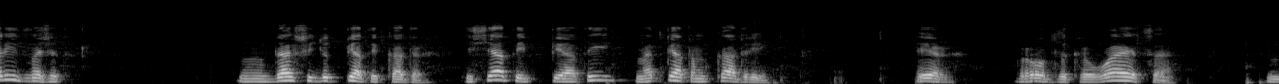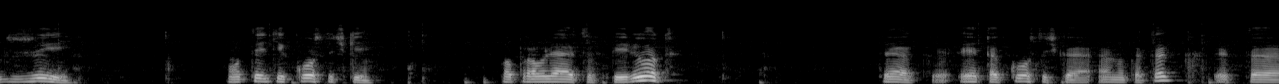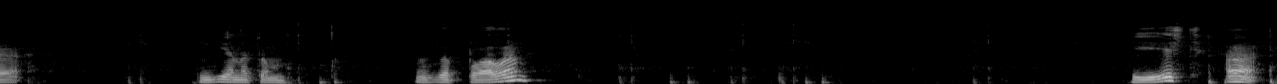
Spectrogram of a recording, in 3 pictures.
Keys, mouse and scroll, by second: 3.8 click, 6.3-6.7 middle drag, 7.5 click, 7.9-8.9 middle drag, 9.2 r, 11.3 click, 12.5 g, 13.7-14.5 middle drag, 13.7 scroll up 1, 15.4 click, 15.9 scroll up 1, 15.9-16.4 middle drag, 16.4 scroll down 1, 17.0 click, 17.5 g, 18.9-20.1 middle drag, 20.1 scroll down 1, 22.5 click, 23.2 g, 24.7 click, 25.1 g, 27.6 scroll up 1, 27.7 middle click, 28.5 click, 28.9 g, 31.8 click, 32.3 g, 33.5 click, 33.8 g, 37.8 a.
